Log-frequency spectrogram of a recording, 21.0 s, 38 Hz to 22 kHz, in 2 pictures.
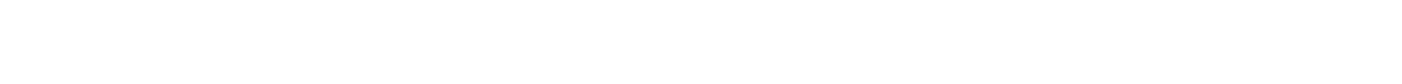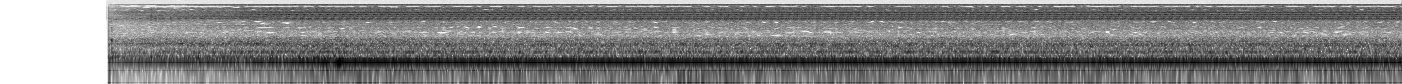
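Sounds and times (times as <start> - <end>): blower fan humming with rushing air: 11.4 - 21.0.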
